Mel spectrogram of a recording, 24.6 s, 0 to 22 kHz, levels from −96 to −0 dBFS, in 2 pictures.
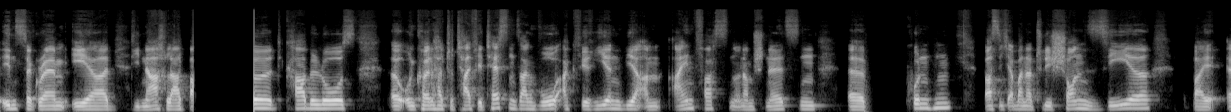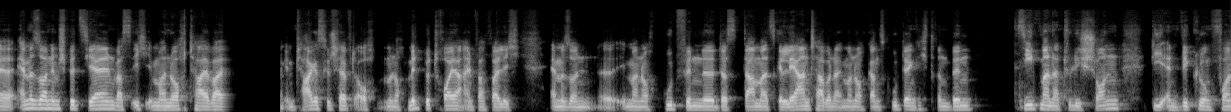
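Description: At 1.94 s, right after "eher die", the speech stops dead. There is an audio dropout to silence lasting 0.61 s, until 2.55 s. The gap is silent, with no room tone. The input was likely lost, through a cut link or a stray mute, while the recorder kept writing silence. Speech resumes mid-flow with "kabellos äh und können". Whatever was said in between is gone.

Two long network dropouts follow. At 8.65 s, after "einfachsten und am schnellsten", the last sound is smeared into a fading buzz. Then comes about 0.35 s of silence, and speech returns at 9.10 s. About 0.42 s of audio never arrived. At 14.53 s, after "was ich immer noch", the same thing happens. This time 0.6 s is missing, with about 0.48 s of silence, ending at 15.15 s. In each case the receiver likely concealed the lost packets by extending the last sound until it gave up.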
